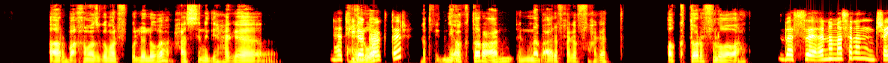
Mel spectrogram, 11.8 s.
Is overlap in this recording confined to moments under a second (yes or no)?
yes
